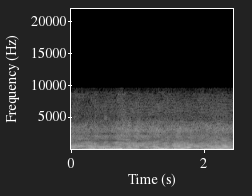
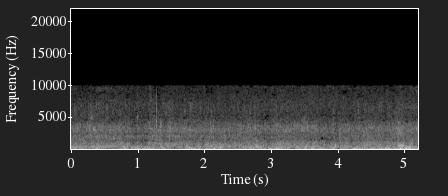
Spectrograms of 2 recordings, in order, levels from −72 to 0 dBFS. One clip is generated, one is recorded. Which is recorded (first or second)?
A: second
